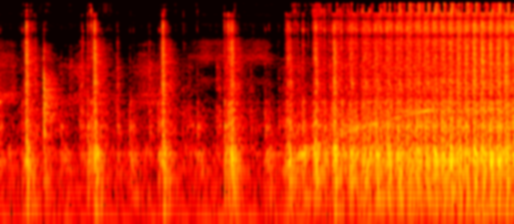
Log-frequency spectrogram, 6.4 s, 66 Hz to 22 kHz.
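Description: A Brother PE800 embroidery machine sewing a satin stitch: several separate mechanical clunks first, then a fast, steady, close stitching whir that keeps building to the end, with no voices.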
